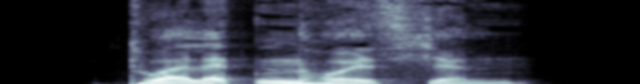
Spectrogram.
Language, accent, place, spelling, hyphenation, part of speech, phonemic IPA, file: German, Germany, Berlin, Toilettenhäuschen, Toi‧let‧ten‧häus‧chen, noun, /to̯aˈlɛtn̩ˌhɔɪ̯sçən/, De-Toilettenhäuschen.ogg
- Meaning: outhouse (toilet)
